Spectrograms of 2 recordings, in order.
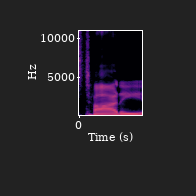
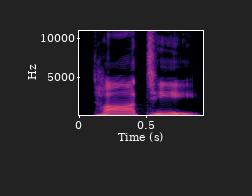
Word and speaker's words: Tati: right then is it how am i saying it wrong again td it's toddy it's let me see where is where is it spelled at tati tati okay tati hey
